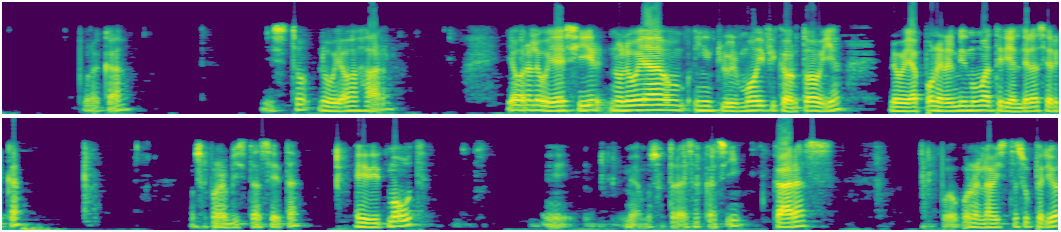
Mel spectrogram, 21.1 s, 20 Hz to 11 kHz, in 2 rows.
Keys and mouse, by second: 1.3 middle click, 1.8-3.4 middle drag, 3.4-6.9 drag, 9.0-11.7 drag, 12.5 z, 13.9 Tab, 14.6-17.8 middle drag, 16.5 z, 17.5 ctrl+Tab, 18.5 ctrl+Tab, 18.6-20.5 right drag, 19.7 KP_7, 20.5 middle click, 20.7-21.1 middle drag.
